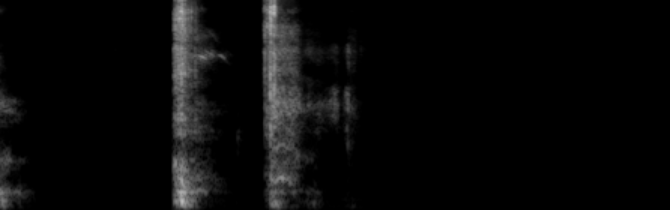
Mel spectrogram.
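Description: Two short clinks of Lincoln cents being set down, about a second in and again half a second later; the second leaves a brief high metallic ring.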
